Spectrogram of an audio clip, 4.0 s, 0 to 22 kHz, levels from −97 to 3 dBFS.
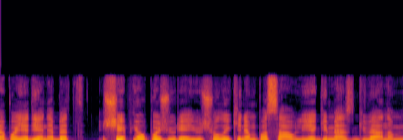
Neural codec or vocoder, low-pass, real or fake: vocoder, 22.05 kHz, 80 mel bands, Vocos; 9.9 kHz; fake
